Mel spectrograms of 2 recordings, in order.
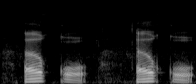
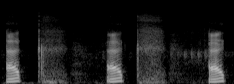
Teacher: pangkal lidahnya menyentuh ke langit-langit lunak sedangkan Kaf ini agak ke depan daripada huruf qf menyentuhnya ke langit-langit lunak dan keras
